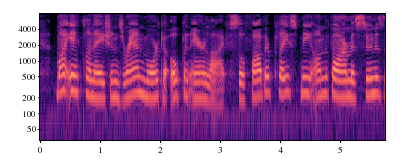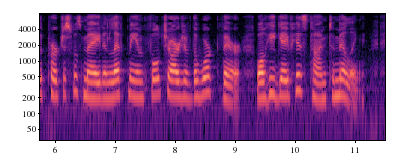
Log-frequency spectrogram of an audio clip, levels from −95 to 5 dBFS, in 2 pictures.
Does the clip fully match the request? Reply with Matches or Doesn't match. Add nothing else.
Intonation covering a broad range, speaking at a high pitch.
Doesn't match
